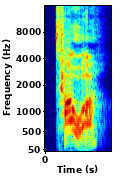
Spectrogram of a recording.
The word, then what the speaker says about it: tawa: We have tawa, drawn with a pair of legs facing to the right.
